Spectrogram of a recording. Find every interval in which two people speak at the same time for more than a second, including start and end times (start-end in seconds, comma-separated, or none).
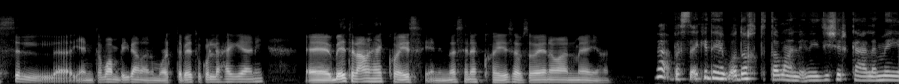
none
